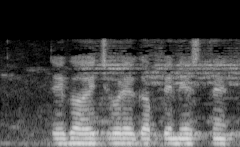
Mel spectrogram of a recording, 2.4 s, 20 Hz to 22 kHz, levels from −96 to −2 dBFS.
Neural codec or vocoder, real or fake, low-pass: none; real; 7.2 kHz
